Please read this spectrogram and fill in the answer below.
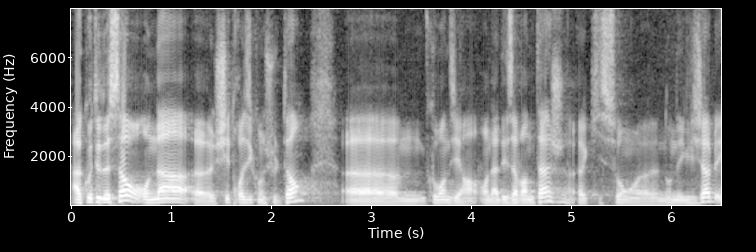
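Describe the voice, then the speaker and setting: A man with a Toulouse accent speaks at a fairly quick pace. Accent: southern French (Toulouse). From southwest France, Toulouse. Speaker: marketing director, conference speaker. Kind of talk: conference panel talk. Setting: stage with audience. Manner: hesitant, many fillers and repetitions.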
